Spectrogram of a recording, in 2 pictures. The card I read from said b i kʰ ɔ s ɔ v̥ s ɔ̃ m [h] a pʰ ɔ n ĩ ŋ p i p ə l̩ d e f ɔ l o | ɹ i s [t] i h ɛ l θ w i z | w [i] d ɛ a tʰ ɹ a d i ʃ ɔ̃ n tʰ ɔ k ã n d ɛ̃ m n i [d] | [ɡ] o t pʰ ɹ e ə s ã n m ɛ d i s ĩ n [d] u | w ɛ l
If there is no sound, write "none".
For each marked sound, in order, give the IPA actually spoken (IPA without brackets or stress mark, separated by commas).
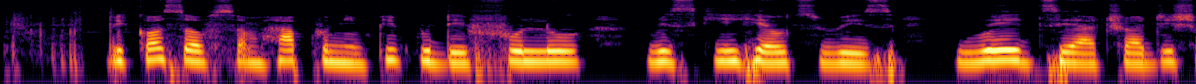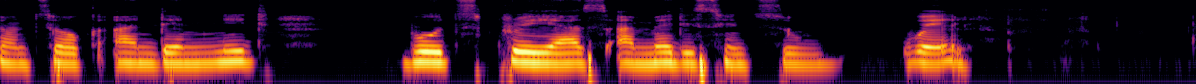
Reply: h, k, e, d, b, t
